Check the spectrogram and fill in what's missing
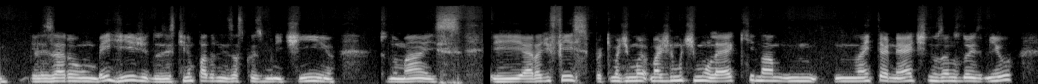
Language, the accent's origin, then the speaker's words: Portuguese; São Paulo, Brazil; E sou aqui de São Paulo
